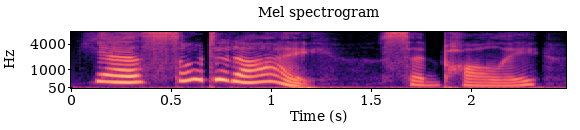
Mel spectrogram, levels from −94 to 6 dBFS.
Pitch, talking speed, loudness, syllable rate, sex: 285 Hz, 145 wpm, -15 LUFS, 3.5 syllables/s, female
